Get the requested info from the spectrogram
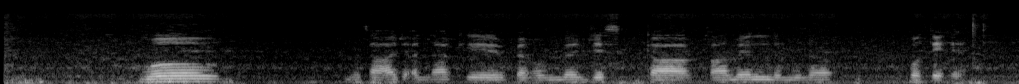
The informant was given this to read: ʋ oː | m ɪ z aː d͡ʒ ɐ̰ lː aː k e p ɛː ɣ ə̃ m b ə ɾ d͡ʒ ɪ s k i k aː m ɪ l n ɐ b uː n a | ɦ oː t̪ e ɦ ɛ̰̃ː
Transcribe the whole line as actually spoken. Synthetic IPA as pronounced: ʋ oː | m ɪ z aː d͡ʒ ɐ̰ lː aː k e p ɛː ɣ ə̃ m b ə ɾ d͡ʒ ɪ s k a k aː m ɪ l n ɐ m uː n a | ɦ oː t̪ e ɦ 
